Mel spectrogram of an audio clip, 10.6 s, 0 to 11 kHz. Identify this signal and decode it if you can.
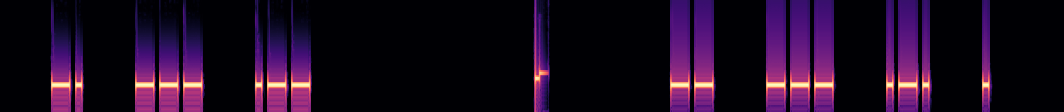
Morse code, heard as a keyed tone, about 20 wpm, spaced as for 11 wpm, 700 Hz. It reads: NOW MORE
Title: 3x Character Spacing - Top 200 Words - 20wpm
